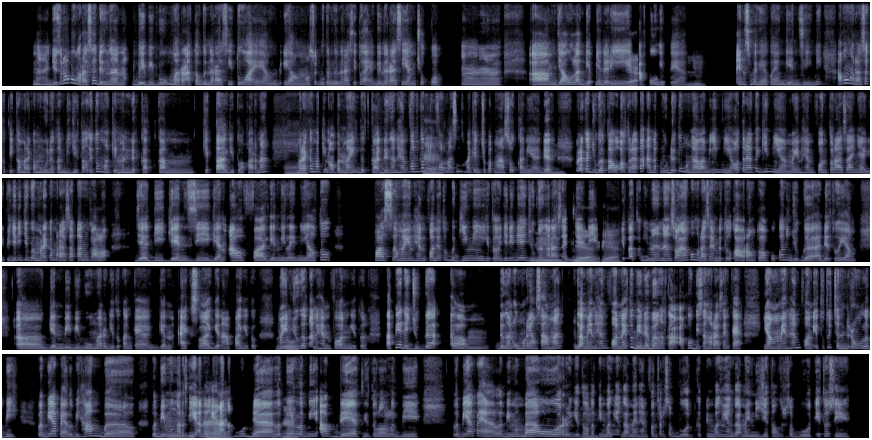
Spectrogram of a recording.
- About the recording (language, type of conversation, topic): Indonesian, podcast, Bagaimana cara membangun jembatan antargenerasi dalam keluarga?
- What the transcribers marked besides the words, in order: in English: "baby boomer"; in English: "open minded"; tapping; in English: "baby boomer"; in English: "humble"; in English: "update"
